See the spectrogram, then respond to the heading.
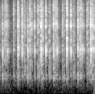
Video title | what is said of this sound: Live Unboxing and Chat | you shake it like side to side you can hear it in there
